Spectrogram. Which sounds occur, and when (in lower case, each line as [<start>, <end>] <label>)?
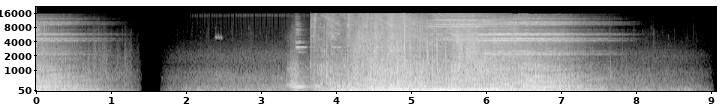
[0.00, 1.28] sound effect
[1.69, 8.99] background noise
[2.37, 2.48] cricket
[3.35, 8.14] sound effect
[3.57, 4.53] water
